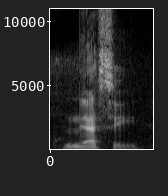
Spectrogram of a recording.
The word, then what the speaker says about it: Nessie: Nessie. Hey. And it rhymes with Jesse.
